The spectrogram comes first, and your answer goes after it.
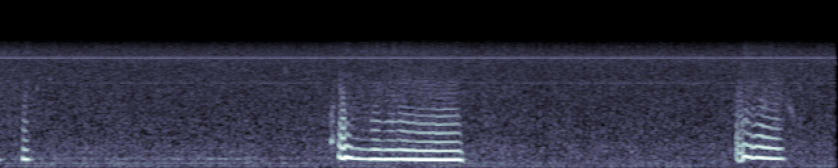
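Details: Sleeping pet cat Patty snores indoors: a brief soft snort, then a steady buzzy droning breath lasting over a second, and a shorter similar snore a few seconds later, with quiet room tone between.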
